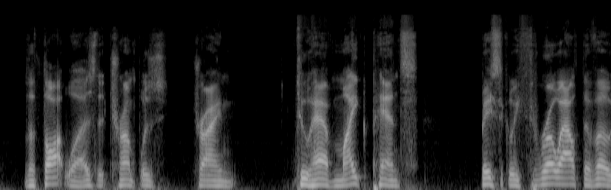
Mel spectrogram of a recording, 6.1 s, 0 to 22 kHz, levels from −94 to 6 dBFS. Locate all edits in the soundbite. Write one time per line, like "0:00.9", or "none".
0:02.8

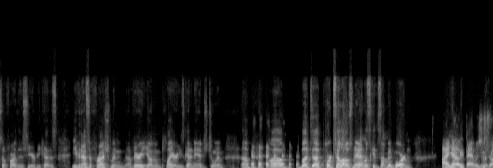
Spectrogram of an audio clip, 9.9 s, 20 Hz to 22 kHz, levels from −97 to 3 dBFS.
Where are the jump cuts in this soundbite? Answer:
0:04.8

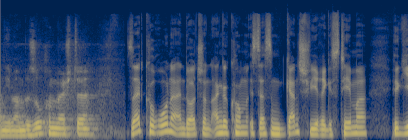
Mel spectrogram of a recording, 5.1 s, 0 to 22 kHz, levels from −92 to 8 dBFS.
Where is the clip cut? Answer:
0:01.5
0:03.1

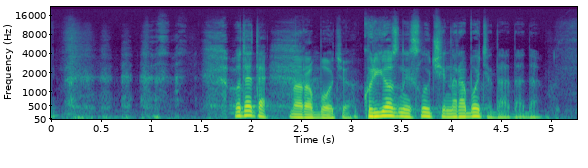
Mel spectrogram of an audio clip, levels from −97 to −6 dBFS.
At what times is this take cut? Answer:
0:04.3

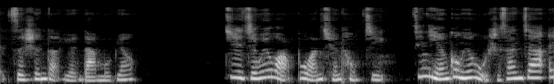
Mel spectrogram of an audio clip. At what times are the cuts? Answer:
0:02.0
0:04.1

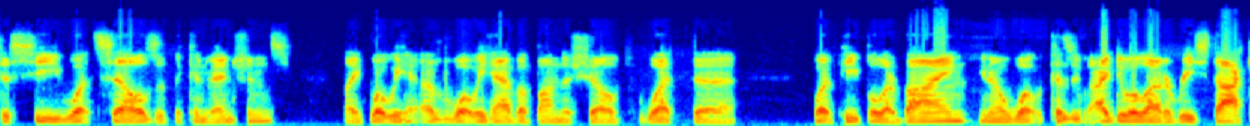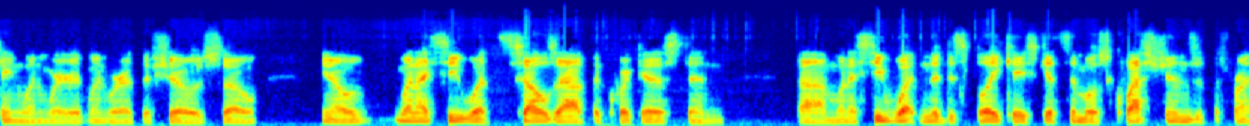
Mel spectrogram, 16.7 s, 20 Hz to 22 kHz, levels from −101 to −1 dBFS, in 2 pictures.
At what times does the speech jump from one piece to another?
none

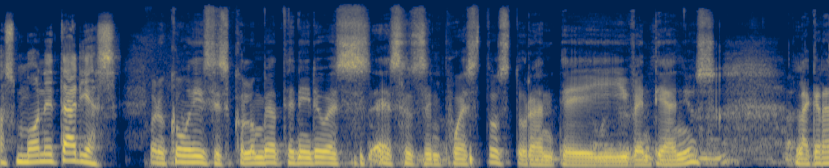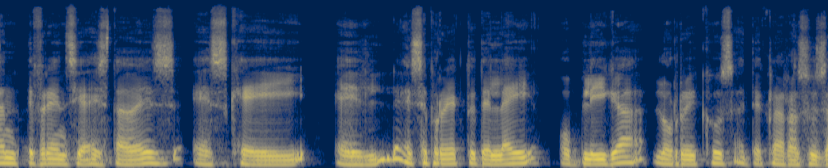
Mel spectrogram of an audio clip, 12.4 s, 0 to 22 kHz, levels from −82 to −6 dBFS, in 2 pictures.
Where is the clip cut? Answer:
0:01.1

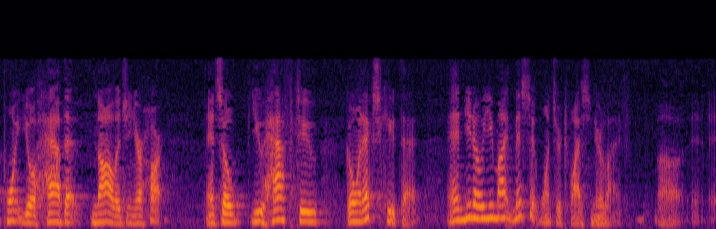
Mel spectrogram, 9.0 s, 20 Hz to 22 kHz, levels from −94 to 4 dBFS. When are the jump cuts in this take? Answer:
0:02.5

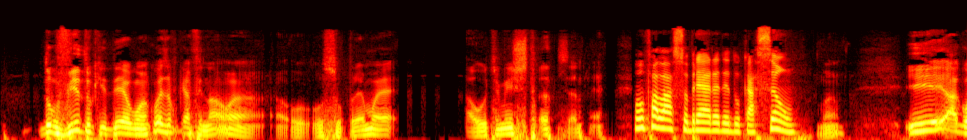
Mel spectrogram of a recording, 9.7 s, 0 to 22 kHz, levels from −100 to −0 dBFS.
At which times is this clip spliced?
0:06.3
0:08.1

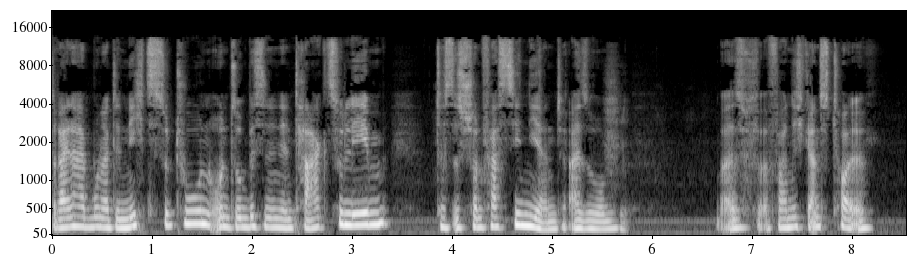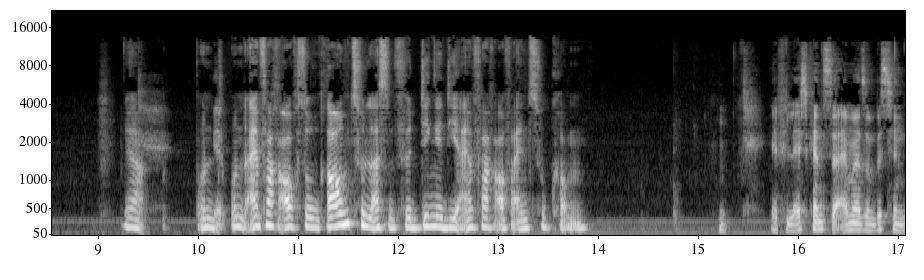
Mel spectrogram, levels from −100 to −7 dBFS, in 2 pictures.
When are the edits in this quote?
none

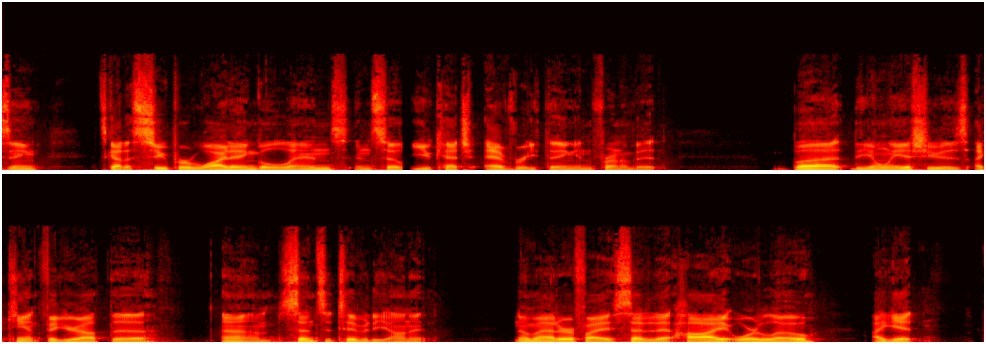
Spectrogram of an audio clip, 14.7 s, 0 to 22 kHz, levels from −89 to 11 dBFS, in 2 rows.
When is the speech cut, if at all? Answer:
0:03.0

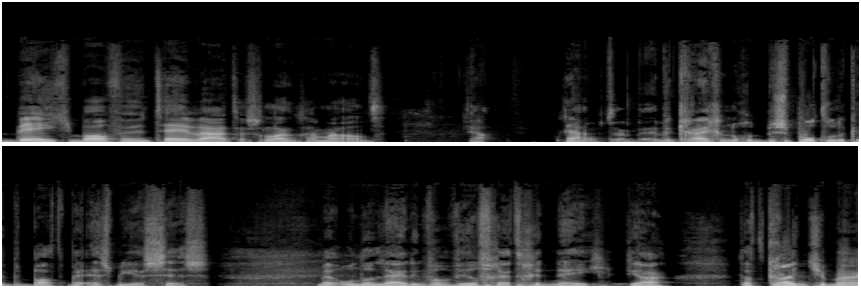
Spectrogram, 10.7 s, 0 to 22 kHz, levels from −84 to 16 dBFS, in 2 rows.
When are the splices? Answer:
0:09.3

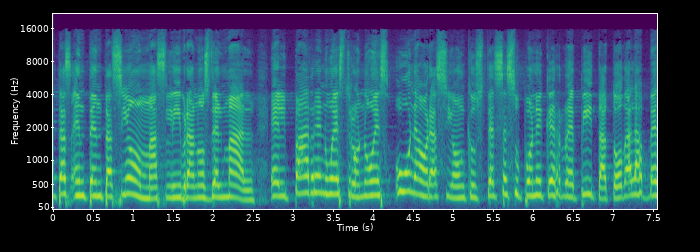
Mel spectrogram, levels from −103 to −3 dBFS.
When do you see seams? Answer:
none

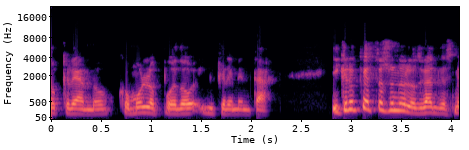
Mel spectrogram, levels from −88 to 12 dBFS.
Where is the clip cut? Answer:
none

